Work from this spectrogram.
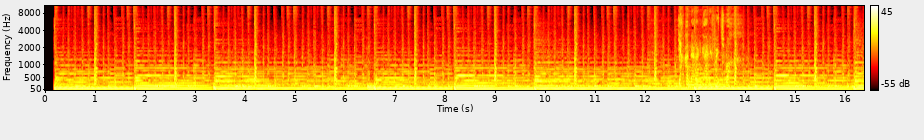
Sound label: mbalax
